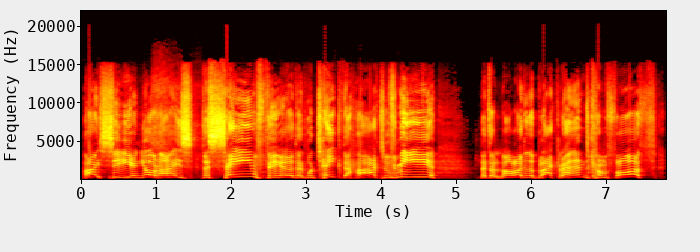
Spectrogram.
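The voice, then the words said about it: Film character voice slipping into Irish. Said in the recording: “Now I've become Irish... There's of little Irish twang. in there”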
